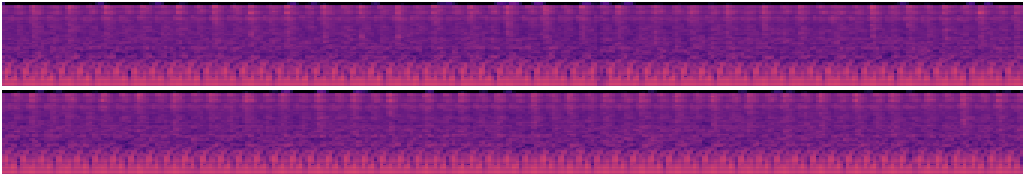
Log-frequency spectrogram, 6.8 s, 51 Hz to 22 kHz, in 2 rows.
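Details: 1968 VW Bus camper, air-cooled engine, just revived after years of storage and a rear engine fire, with new wiring, plugs, points and condenser; carburetor linkage a little gummy: steady, even low putter, regular beat, no misses or knocks; idling cleanly.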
